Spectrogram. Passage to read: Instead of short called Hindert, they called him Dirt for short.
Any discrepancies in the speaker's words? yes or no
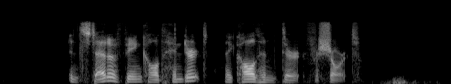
yes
